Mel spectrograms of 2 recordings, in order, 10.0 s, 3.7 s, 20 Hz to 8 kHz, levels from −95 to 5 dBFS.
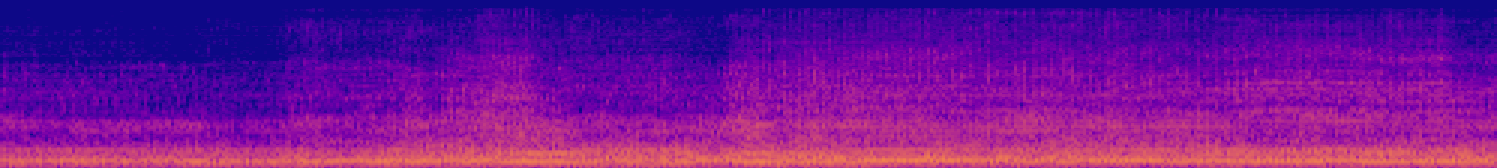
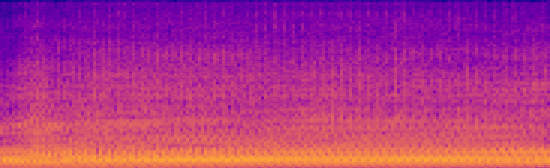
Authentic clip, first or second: second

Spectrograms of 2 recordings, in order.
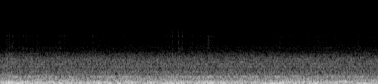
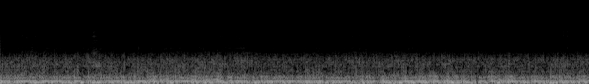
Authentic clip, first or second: first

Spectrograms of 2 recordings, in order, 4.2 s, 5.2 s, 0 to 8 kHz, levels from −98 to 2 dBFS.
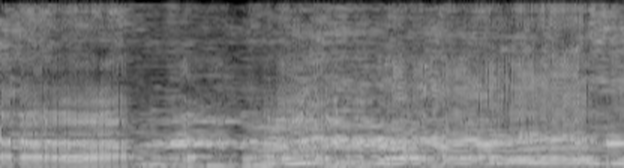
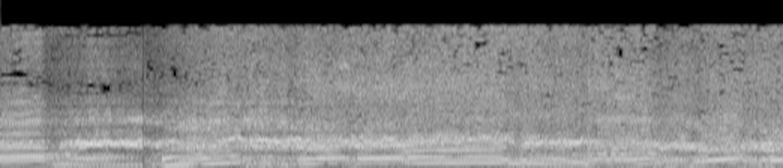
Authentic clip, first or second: second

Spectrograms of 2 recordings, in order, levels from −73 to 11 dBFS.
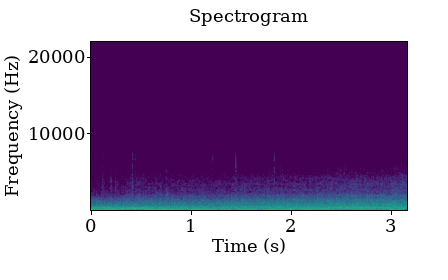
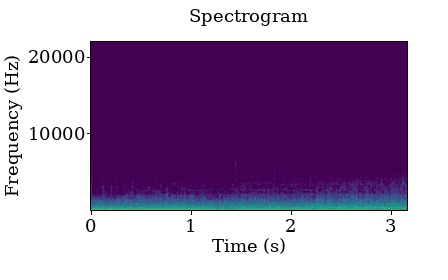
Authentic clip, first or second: first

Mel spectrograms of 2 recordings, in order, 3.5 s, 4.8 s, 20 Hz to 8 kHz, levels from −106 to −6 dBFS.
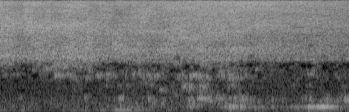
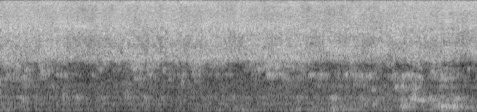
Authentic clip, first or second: first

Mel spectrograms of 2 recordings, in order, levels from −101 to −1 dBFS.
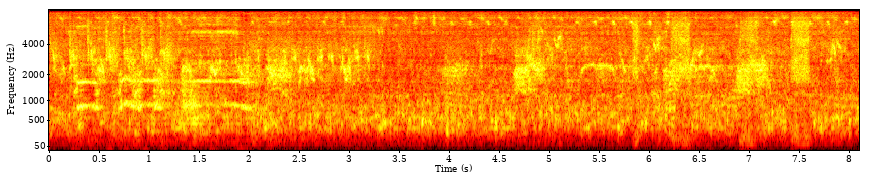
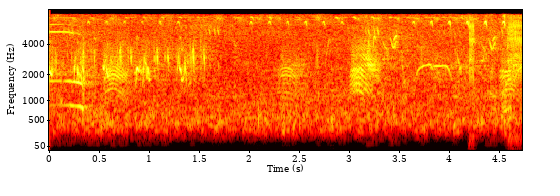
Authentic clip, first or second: second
